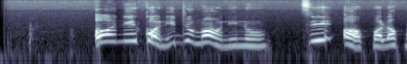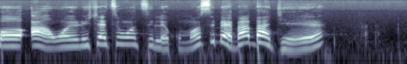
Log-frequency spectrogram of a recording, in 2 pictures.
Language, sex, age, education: Yoruba, female, 15-29, tertiary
